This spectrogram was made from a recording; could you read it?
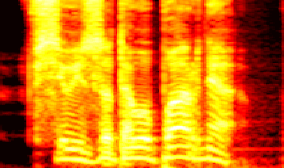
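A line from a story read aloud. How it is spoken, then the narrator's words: Muttered. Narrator (Russian): пробормотал Пуст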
